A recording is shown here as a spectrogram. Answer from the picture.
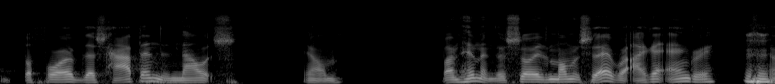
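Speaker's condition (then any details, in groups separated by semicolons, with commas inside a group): Gunshot injury to chin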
